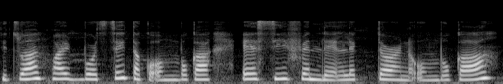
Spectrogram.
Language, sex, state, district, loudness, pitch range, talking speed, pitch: Mizo, female, Mizoram, Aizawl, -15 LUFS, 220-255 Hz, 215 wpm, 235 Hz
